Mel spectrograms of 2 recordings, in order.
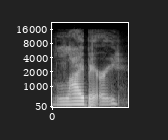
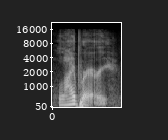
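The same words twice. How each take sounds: First: The second r sound is dropped. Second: The second r sound is kept. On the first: The speaker calls it wrong. "when someone says a library instead of library" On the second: The speaker calls it right. "there's an R, another R in there"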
